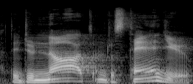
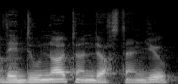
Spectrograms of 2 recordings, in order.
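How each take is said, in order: First: "they do not understand you" with "not" stretched and punched; correct English stress. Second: "they do not understand you" with every syllable equal; flat French-style stress. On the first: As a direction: model the beats on "not" and "understand". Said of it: "C'est pas they do not understand you". (accent tonique marqué sur « not ») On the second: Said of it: "si vous prononcez de manière plate". (prononciation plate, à la française) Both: Shown as a demonstration.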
